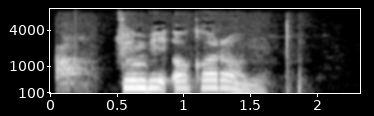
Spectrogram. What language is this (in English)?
Luo (Kenya and Tanzania)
